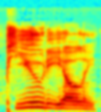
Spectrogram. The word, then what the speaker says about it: Puteoli: And that's what the city of Puteoli, it ought to be pronounced Puteoli, but the city of Puteoli, it was famous for that.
